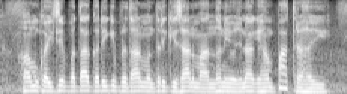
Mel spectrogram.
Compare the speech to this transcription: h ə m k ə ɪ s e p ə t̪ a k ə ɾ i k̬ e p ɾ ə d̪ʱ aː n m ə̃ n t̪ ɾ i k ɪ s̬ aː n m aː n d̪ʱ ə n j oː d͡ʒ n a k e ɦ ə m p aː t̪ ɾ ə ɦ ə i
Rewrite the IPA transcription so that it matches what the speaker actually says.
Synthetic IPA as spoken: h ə m k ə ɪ s e p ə t̪ a k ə ɾ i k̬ i p ɾ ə d̪ʱ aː n m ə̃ n t̪ ɾ i k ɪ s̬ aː n m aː n d̪ʱ ə n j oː d͡ʒ n a k e ɦ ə m p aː t̪ ɾ ə ɦ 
